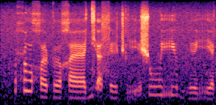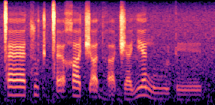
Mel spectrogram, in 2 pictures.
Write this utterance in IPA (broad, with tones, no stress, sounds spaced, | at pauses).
ħ u˥ χ œ˩ ʈ ɵ˩ χ æː˩ dʲ a̰˥ s ɪː˩ t͡ʃ rʲ ɛ̰˩ ʃ uː˥ rʲ ɵ˥ bʱ ɪː˩ rʲ æ˩ ǀ æː˥ t͡s u˥ t͡ʃ ǀ æ̰˥ χ a˥ t͡ʃ a̰˥ dʱ a̰˩ d͡ʒ æ˩ lʲ æ˥ n̪ uː˩ l ʈ ɪː˩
